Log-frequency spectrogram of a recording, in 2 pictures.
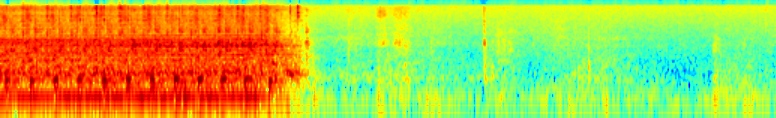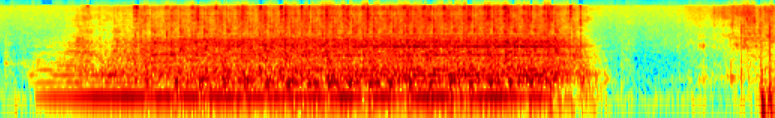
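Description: A sewing machine stitches a fabric cap in two sustained runs, its steady motor hum and rapid needle rhythm broken by a quieter gap of a few seconds with faint handling noise between them.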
